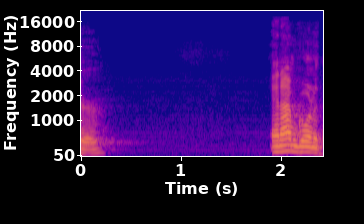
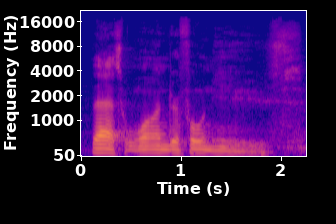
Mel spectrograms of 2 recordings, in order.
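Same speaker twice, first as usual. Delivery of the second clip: deadpan, very slow, lower and softer; Victor; 6 semitones lower, 7 dB quieter, much slower than usual. Retold or imitated. Husband hears the shed will be rebuilt, discouraged slow deadpan. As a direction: imitate a discouraged husband's drawn-out reply. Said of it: "I wish I could say it like he says".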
